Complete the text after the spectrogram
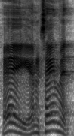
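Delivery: high, called-out sentry voice; acted impatient hailing; guard summoning others. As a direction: call your fellow guards over.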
